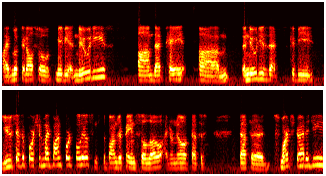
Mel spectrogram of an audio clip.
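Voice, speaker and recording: In a normal speaking voice, a man with fairly high pitch talks at a moderate pace with lively intonation. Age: 50s. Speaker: caller planning early retirement. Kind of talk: radio call-in question.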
